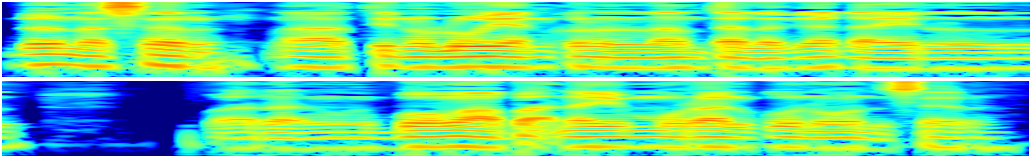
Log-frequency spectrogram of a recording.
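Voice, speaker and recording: Deep-voiced earnest former marine. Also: male voice, level tone, a little fast, dark tone, dry recording. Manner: earnest, polite, frequent sir and po. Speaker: former marine speaking out on corruption.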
